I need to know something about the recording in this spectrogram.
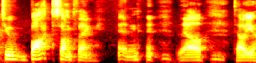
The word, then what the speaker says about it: baht: It's spelled B-A-H-T. It's pronounced baht, but that is how you would go up to someone and say, "Hi, I'd like to baht something."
